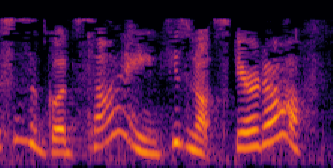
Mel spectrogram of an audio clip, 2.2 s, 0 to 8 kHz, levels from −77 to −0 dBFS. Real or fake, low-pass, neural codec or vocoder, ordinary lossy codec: fake; 7.2 kHz; vocoder, 44.1 kHz, 128 mel bands, Pupu-Vocoder; MP3, 24 kbps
